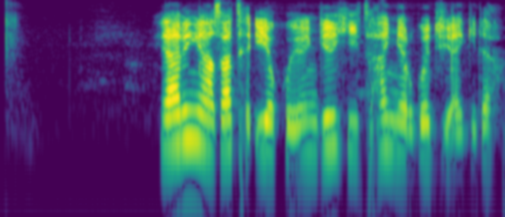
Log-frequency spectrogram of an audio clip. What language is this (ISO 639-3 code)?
hau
